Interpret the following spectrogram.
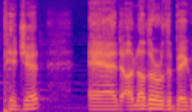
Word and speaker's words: Pidgeot: one of them uh pidet which everybody says Pidgeot and the the anime does that as well um but it's pronounced pidet and another of the big ones is guidos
